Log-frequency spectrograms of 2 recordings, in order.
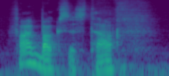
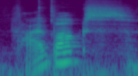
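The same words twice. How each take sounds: First: Resigned. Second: Doubtful question. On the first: Settling on a verdict. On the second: Doubting his own price target. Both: Real, not acted.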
